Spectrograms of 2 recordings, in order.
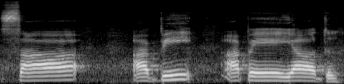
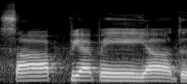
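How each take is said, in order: First: The three words are said separately. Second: The three words are merged into one.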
